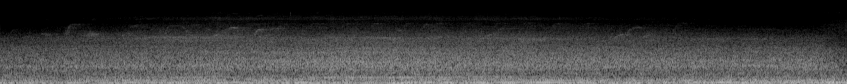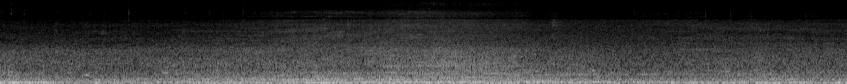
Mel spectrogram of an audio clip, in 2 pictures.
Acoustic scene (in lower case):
street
